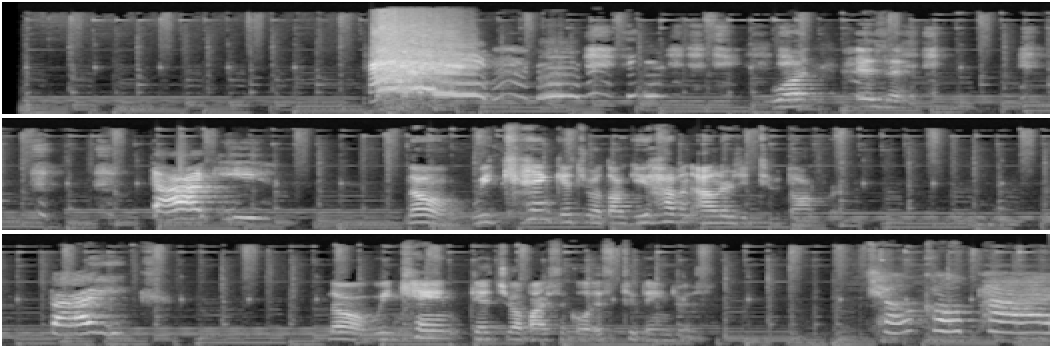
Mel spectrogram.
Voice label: commercial; choco pie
